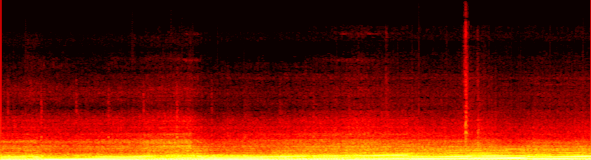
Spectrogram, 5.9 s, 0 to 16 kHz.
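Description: McLaren 765LT's twin-turbo V8 accelerating, heard from inside the cabin: the engine note climbs slowly and drops sharply at upshifts about half a second, two seconds and five seconds in.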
